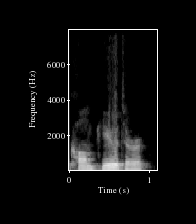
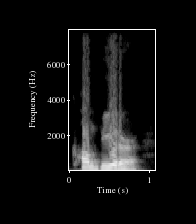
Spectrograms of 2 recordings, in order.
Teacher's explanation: And instead of saying computer, you say computer. So when the T comes between two vowels, you pronounce it like a light D. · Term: flap T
